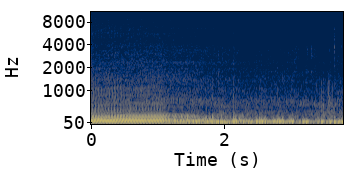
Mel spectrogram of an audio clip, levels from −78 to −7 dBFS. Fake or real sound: real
